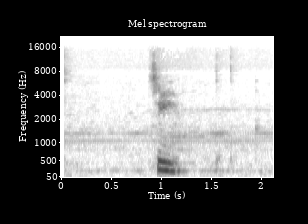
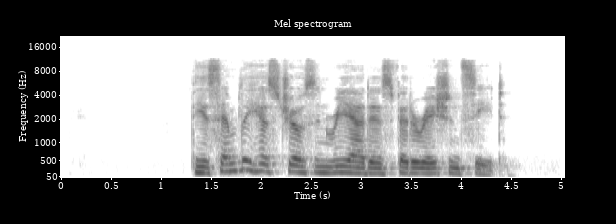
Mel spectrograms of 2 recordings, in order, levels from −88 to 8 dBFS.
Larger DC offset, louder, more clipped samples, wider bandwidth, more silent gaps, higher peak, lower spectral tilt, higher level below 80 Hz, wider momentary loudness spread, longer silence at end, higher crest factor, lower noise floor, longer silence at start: neither; about the same, -29 LUFS vs -29 LUFS; neither; first, 16.5 kHz vs 11.5 kHz; neither; about the same, -14 dBFS vs -12 dBFS; about the same, -4 dB/octave vs -3.5 dB/octave; about the same, -78 dBFS vs -76 dBFS; first, 26 LU vs 8 LU; first, 0.95 s vs 0.6 s; about the same, 20 dB vs 20 dB; second, -61 dBFS vs -82 dBFS; second, 0.9 s vs 1.3 s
